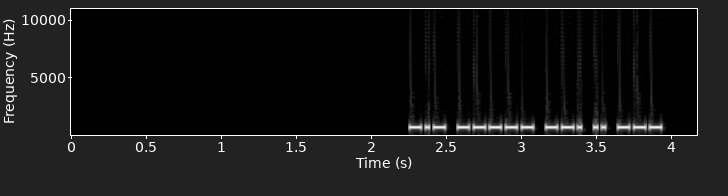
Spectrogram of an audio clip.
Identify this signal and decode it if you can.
Morse code, heard as a keyed tone, about 41 wpm, 700 Hz. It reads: K0GIO
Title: USA Call Signs - 5 Characters - Repeated 3x - 45wpm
